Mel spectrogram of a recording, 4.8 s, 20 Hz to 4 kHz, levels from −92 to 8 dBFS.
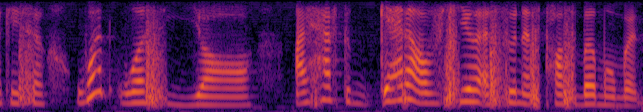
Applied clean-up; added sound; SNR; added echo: none; none; none; none.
